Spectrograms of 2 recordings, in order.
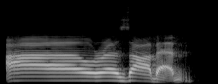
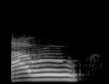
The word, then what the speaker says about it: Aurangzeb: Begum Nasir Akar Aurangzeb. Sorry, that is mispronounced. Aurangzeb. Pardon me.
